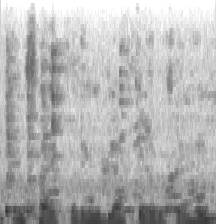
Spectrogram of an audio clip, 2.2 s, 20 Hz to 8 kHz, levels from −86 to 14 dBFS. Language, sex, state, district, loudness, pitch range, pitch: Marathi, female, Maharashtra, Mumbai Suburban, -15 LUFS, 165-180 Hz, 170 Hz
